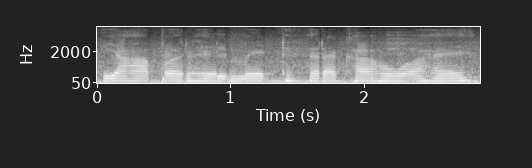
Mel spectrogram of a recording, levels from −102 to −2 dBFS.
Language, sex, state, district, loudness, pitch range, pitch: Hindi, male, Chhattisgarh, Raipur, -12 LUFS, 125-135 Hz, 130 Hz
